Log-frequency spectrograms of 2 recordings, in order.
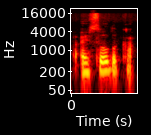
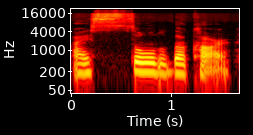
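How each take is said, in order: First: The d and th merge into a quick sola. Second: The d and th sounds are both clearly pronounced. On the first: The speaker calls it wrong. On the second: The speaker calls it right.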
